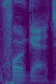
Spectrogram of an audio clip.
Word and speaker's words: forget: Stressed syllable in forget. Ele vai te mostrar qual que é, tá vendo? Que é o get, beleza? Então o final dele é forte, é tônico, por isso que a gente repetiu, ok?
